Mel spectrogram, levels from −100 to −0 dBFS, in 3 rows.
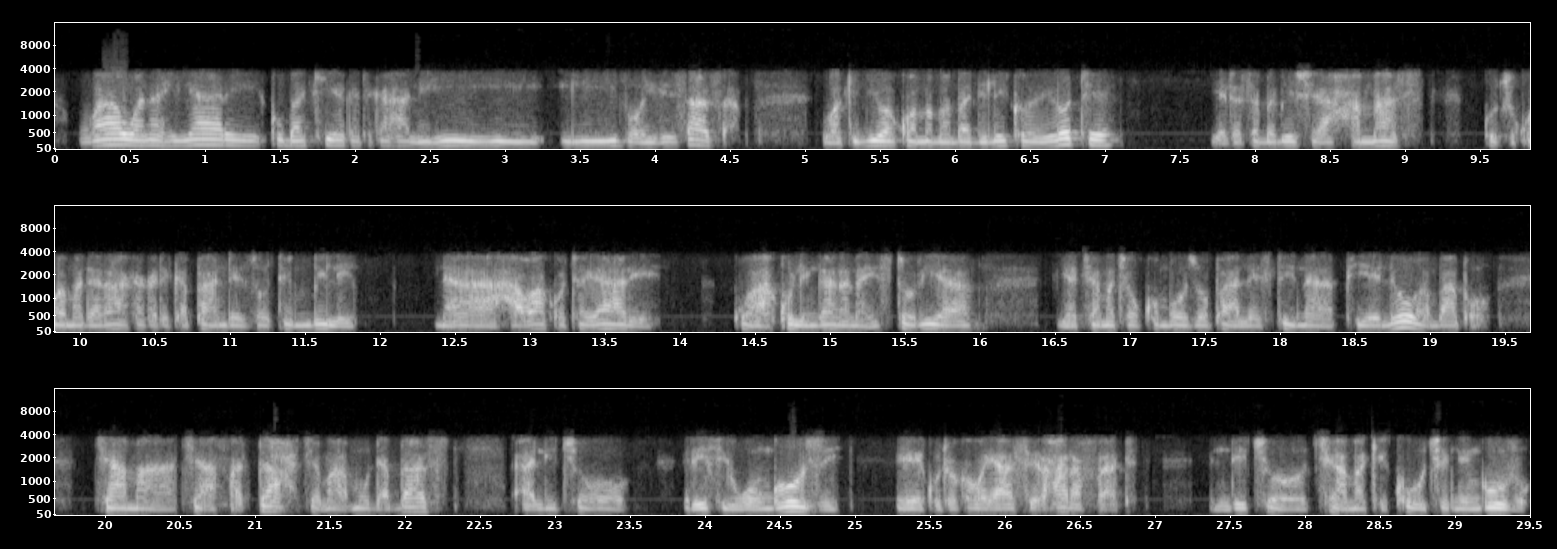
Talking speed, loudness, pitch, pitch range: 115 wpm, -24 LUFS, 130 Hz, 115-145 Hz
